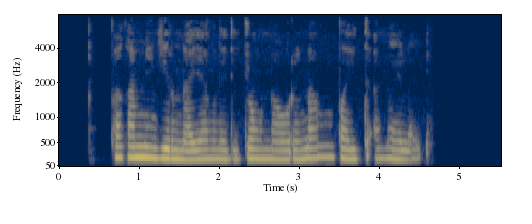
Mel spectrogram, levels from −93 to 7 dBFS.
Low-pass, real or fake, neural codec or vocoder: 7.2 kHz; real; none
